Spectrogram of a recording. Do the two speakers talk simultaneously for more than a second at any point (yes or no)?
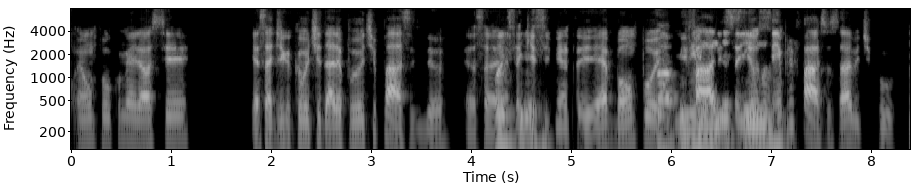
yes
